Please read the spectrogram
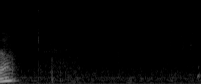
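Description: A faint snip of small scissors cutting the tag end of braided fishing line, about half a second in.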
